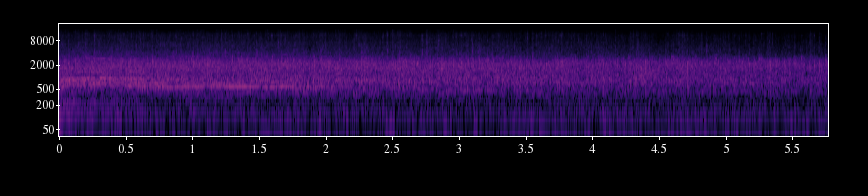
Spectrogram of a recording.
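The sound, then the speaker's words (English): A church audience claps in support after being urged to make more noise. The thick, continuous applause stays sustained and even throughout. “Put your hands together. Come on, make more noise to support people.”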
